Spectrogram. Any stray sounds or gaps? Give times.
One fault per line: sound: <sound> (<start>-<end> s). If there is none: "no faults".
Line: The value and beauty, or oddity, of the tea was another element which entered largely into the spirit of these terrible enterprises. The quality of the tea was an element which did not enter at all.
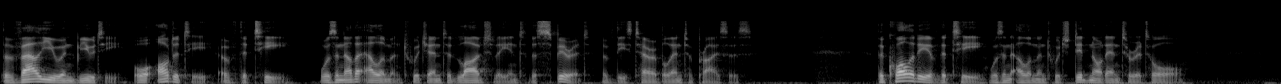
no faults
